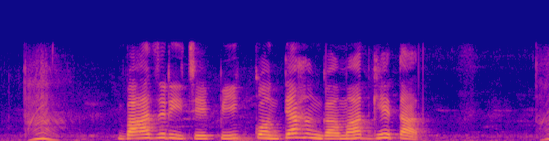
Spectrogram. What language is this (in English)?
Marathi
